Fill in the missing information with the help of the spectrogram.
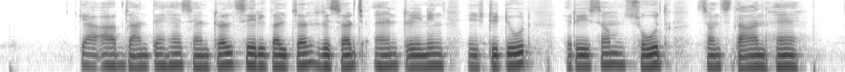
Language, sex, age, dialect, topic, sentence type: Hindi, male, 18-24, Garhwali, agriculture, statement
